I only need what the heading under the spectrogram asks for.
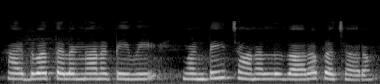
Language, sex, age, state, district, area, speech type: Telugu, female, 18-30, Telangana, Nagarkurnool, urban, spontaneous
